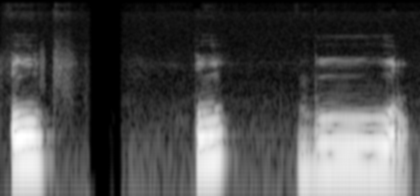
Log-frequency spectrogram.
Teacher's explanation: رو کے مخرج کو آخر میں ہم نے ہیوی کر کے لگانا ہے · یہاں پر قاف کے مخرج کو ہیوی لگائیے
